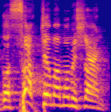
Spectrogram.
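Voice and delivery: normal talking voice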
